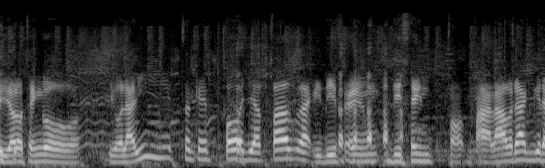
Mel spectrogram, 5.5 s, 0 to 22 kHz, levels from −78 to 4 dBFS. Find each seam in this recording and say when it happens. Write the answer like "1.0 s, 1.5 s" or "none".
none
